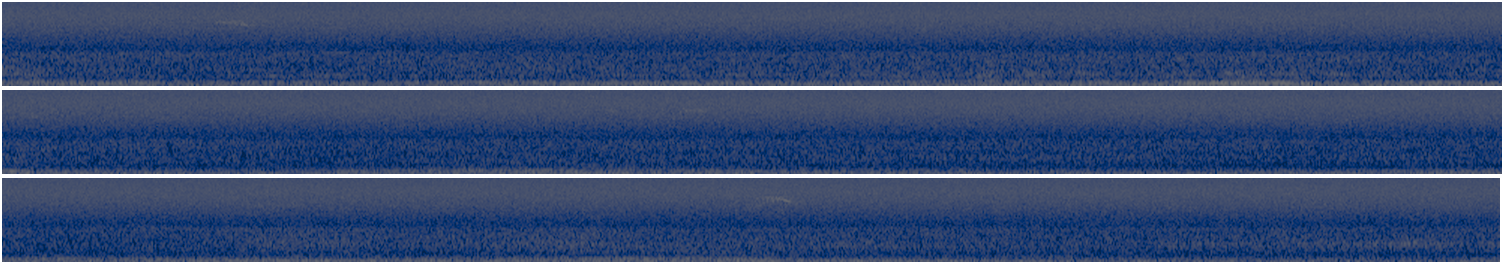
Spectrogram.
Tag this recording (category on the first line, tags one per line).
Soundscapes > Nature
alice-holt-forest
artistic-intervention
data-to-sound
modified-soundscape
natural-soundscape
soundscape
weather-data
